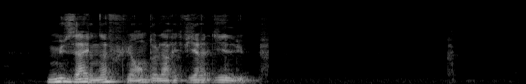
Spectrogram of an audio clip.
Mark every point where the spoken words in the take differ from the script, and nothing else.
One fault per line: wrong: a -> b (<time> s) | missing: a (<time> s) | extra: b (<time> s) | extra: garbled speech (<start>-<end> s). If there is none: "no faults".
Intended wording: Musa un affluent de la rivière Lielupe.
no faults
